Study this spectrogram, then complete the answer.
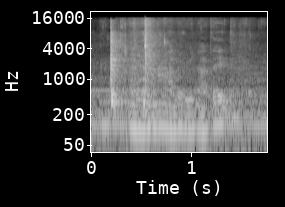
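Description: Pinakbet vegetables with eggplant being stirred in a pot: scraping and clinking of a utensil against metal over a low steady hum, a short close burst of kitchen sounds.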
